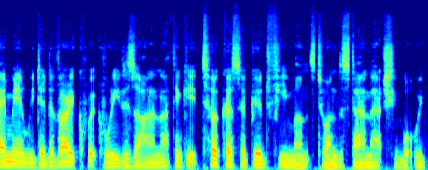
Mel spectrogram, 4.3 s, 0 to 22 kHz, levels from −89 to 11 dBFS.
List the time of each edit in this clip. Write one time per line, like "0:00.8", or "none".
none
